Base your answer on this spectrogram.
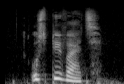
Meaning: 1. to have time, to find time, to manage, to succeed 2. to arrive in time (for), to be in time (for) 3. to catch (a train, bus) 4. to get on well, to make progress, to advance (in one's studies)
- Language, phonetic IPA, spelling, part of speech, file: Russian, [ʊspʲɪˈvatʲ], успевать, verb, Ru-успевать.ogg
